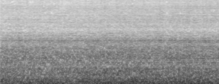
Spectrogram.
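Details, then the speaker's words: York rooftop HVAC unit with reported no-heat complaint, after thermostat connections reseated, on delayed start: fan kicks on with steady, even low rumble, no knocks or squeals; unit starts and runs normally. "sounds like the rtu just kicked on heard the fan just start see if it's got ignition"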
